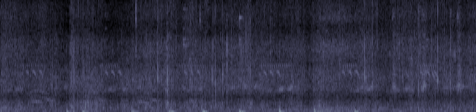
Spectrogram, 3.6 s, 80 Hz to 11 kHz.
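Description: Horse hooves clip-clopping at a slow walk in Red Dead Redemption 2, a steady, even rhythm of soft thuds, moderately close, with a faint background bed and no talk.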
